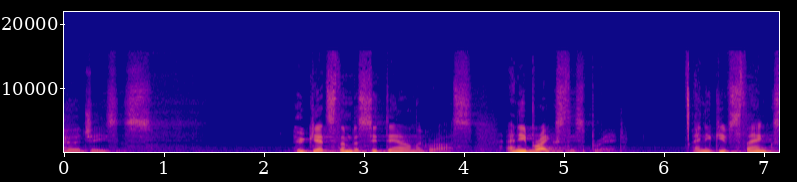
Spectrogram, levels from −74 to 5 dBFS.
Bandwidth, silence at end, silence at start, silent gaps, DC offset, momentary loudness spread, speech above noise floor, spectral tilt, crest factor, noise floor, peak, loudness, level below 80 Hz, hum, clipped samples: 16 kHz; 0 s; 0 s; none; under 0.1%; 17 LU; 35 dB; -4.5 dB/octave; 22 dB; -67 dBFS; -12 dBFS; -32 LUFS; -76 dBFS; none; under 0.1%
